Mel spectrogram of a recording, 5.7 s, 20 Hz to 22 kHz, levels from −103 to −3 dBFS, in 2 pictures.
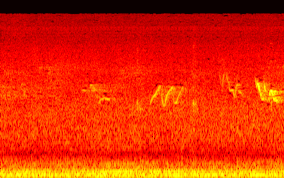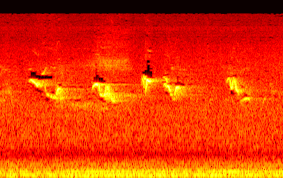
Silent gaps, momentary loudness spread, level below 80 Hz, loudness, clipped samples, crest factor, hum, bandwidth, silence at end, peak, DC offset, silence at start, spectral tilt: none; 17 LU; -36 dBFS; -19 LUFS; under 0.1%; 20 dB; none; 16 kHz; 0 s; -2 dBFS; under 0.1%; 0 s; -3.5 dB/octave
